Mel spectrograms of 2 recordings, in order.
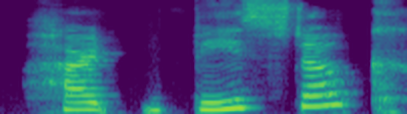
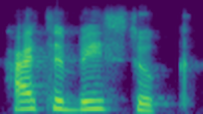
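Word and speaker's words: Hartebeesthoek: Massacre the pronunciation but heart Bast Stoke radio astronomy Observatory you're so close it's harab beist okay harist better uh assuming that it was a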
